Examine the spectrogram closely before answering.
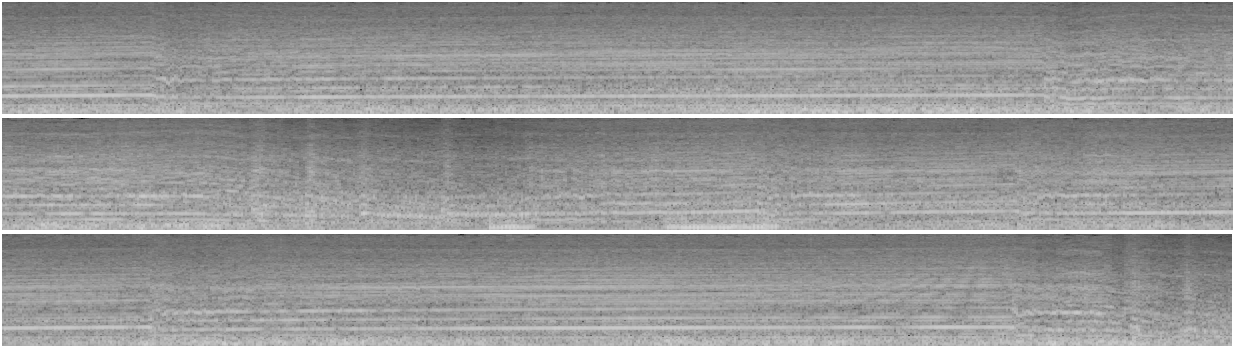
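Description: A racing car engine screams at high revs, dropping in pitch with each gear change and braking, then climbing again.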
